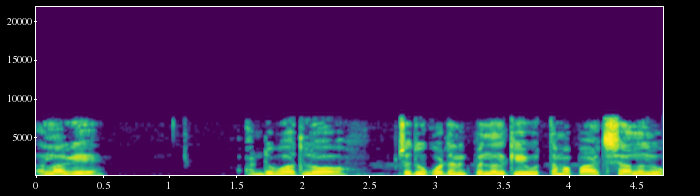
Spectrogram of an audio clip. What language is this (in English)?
Telugu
